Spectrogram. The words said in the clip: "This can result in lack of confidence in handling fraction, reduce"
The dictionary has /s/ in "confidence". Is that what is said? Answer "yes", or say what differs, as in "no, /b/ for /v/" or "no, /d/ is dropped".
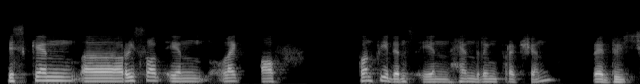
yes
